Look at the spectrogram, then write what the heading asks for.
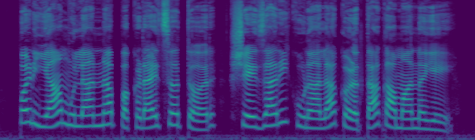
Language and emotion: Marathi, neutral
